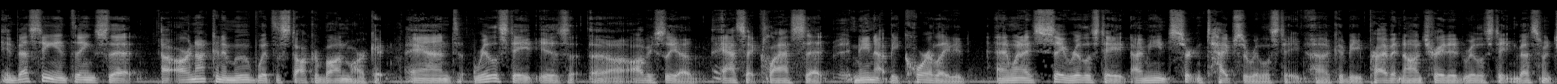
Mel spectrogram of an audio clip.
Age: 50-69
